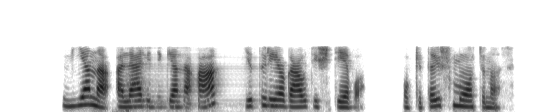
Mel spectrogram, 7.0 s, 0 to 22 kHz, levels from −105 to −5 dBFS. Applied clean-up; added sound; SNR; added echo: neural mask model DeepFilterNet 3.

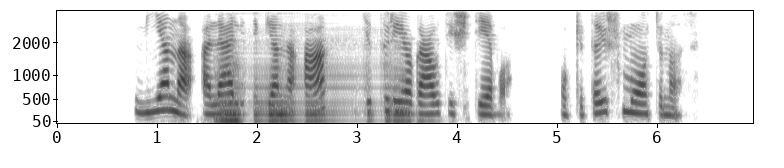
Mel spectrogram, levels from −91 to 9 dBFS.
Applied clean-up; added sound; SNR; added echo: neural mask model RNNoise.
